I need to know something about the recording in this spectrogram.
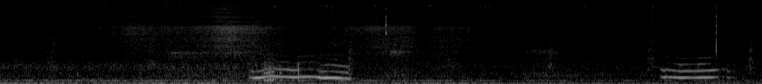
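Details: Two soft, tonal snoring breaths from a sleeping white and ginger male cat named Mimi, about four seconds apart, with a faint whistling hum against quiet room hiss.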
